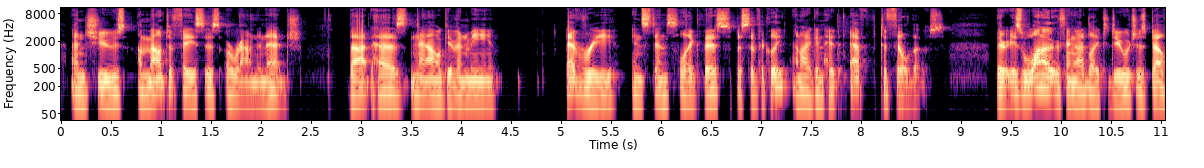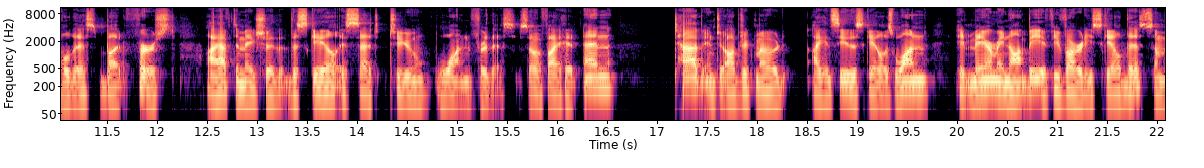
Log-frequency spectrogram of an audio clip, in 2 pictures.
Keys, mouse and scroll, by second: 2.6 middle click, 7.7 f, 9.8-10.8 scroll down 2, 12.1-12.9 scroll up 1, 15.1 n, 17.3 Tab.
